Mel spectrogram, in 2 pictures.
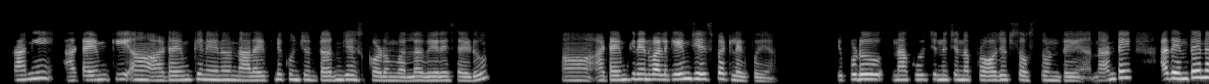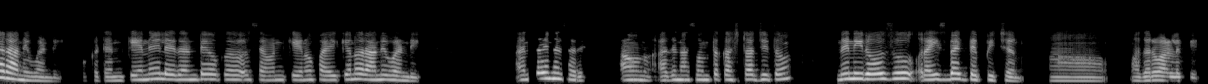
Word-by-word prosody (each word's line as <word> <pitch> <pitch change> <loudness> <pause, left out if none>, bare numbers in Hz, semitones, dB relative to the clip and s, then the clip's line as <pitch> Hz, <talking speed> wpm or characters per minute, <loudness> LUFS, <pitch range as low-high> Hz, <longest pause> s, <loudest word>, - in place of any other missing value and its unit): కానీ 235 +6 +2 0.3
ఆ - - +1
టైమ్‌కి 220 +3 0
ఆ! - - +1 0.2
ఆ - - -2
టైమ్‌కి 210 +4 0
నేను 210 0 +1
నా 190 - +2
లైఫ్‌ని 195 +5 -3
కొంచెం 215 -1 -1
టర్న్ 195 +2 +1
చేసుకోవడం 195 -4 -2
వల్ల 170 +1 -1
వేరే 185 0 +1
సైడు 185 +3 -1 0.9
ఆ! - - -5 0.3
ఆ - - 0
టైమ్‌కి 215 +3 +2
నేను 240 -1 +3
వాళ్ళకి 225 0 +3
ఏమి 265 +2 +5
చేసిపెట్టలేకపోయా. 195 - -1 0.7
ఇప్పుడు 235 +4 +3 0.3
నాకు 215 +1 -2
చిన్న 220 -2 0
చిన్న 215 -1 +1
ప్రాజెక్ట్స్ 210 +2 -1
వస్తుంటాయి. 185 -2 -5 0.3
అంటే 255 +5 +2 0.4
అదెంతైనా 280 +4 +6
రానివ్వండి. 180 - +1 0.2
ఒక 175 - -28
టెన్‌కెనో 215 +7 -2
లేదంటే 220 0 0
ఒక 225 0 -10 0.3
సెవెన్‌కెనో 205 +1 -4
ఫైవ్‌కెనో 215 +4 -1
రానివ్వండి. 210 -6 0 1.1
ఎంతైనా 270 +4 +4
సరే. 200 -4 -3 0.4
అవును. 210 -2 -1 0.2
అది 195 +2 -4
నా - - 0
సొంత 215 +1 -2
కష్టార్జితం. 225 +2 -2 0.6
నేను 260 +1 +5
ఈరోజు 250 +1 +5 0.3
రైస్ 220 0 +1
బాగ్ 250 -4 +3
తెప్పించాను 195 -6 -4 0.3
మా 170 - -6 0.7
మదర్ 180 +2 -1
వాళ్ళకి. 175 -3 -1
210 Hz, 130 wpm, -21 LUFS, 190-230 Hz, 1.1 s, అదెంతైనా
